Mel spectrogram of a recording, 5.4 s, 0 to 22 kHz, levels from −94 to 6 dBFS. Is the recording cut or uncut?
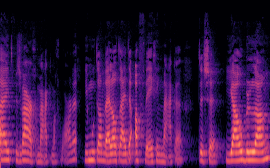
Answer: cut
